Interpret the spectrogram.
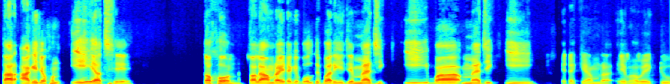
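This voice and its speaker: A man's voice: medium pitch, a little slow, no room sound. A man teaching an online English pronunciation class, patiently breaking words into syllables, asking rhetorical questions and mixing English terms into his speech. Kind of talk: live online class lecture.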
